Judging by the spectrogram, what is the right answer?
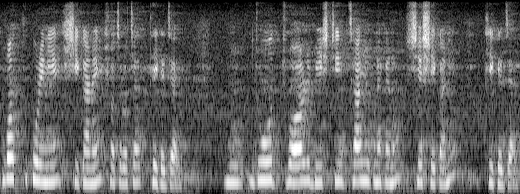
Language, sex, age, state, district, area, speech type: Bengali, female, 30-45, West Bengal, Birbhum, urban, spontaneous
